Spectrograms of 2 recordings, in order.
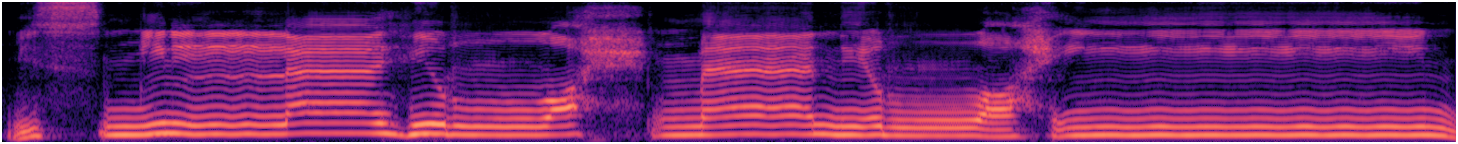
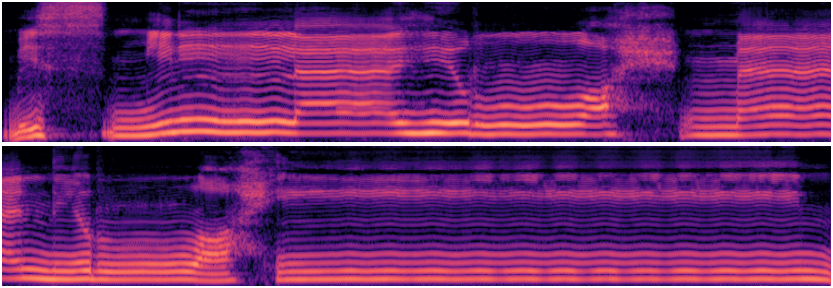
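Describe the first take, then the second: The two takes are said the same way.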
